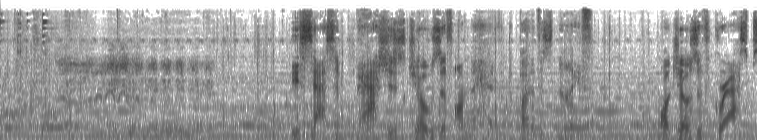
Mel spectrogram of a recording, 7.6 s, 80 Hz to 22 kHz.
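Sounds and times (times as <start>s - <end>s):
horse hooves clip-clopping while galloping: 0.0s - 7.5s
horse neighing in a high wavering whinny: 0.5s - 2.4s
speech: 2.9s - 7.5s.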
